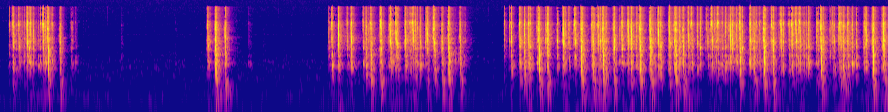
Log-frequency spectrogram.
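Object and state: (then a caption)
Plastic mechanical keyboard. Fingertips of both hands type on a black plastic backlit mechanical keyboard with clicky switches. Bursts of sharp, bright clicks come with short pauses between them, then build into a steady, fast stream of typing through the end. Each click is dry and stops almost at once.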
